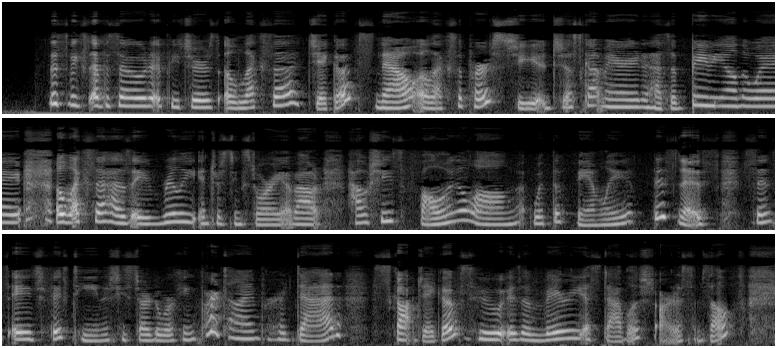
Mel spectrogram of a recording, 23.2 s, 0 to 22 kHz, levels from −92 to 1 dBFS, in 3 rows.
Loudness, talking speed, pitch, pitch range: -29 LUFS, 140 wpm, 250 Hz, 215-295 Hz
